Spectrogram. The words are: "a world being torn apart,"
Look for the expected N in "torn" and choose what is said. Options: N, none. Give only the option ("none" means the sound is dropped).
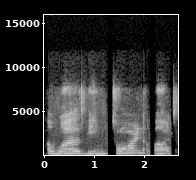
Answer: N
